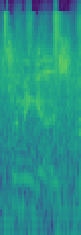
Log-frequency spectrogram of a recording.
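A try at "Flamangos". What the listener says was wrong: FLA/mangoes, not flamingos, not flamencos.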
